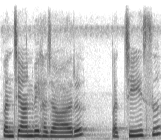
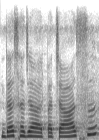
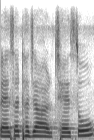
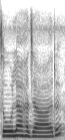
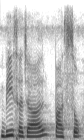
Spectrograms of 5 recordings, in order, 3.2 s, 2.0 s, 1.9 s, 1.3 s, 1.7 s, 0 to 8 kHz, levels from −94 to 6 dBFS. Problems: constant background noise, echo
